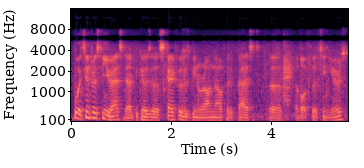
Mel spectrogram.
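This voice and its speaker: A man with a deep, imposing voice, a managing director answering questions in a radio interview, measured and hesitant with many fillers. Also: roomy sound, dull audio, background noise. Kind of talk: radio interview, relaxed business talk. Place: radio studio.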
